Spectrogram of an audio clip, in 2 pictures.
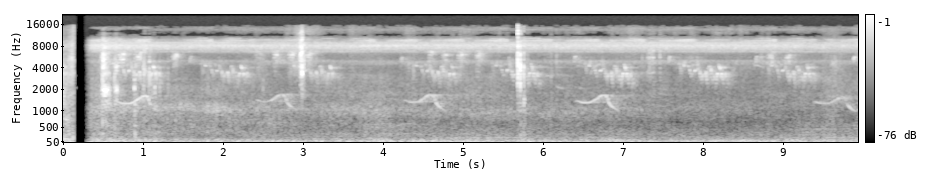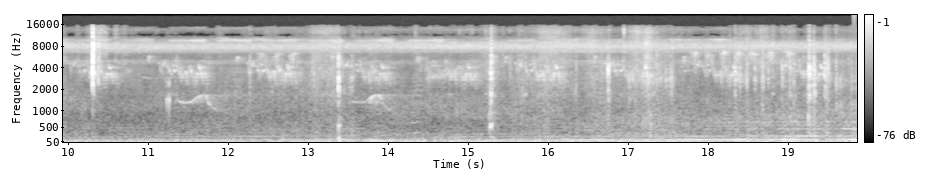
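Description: A bird repeating a short whistled note that rises then falls, about once every second and a half, for the first two-thirds or so, over a steady high hiss and a low outdoor rumble, with a few sharp clicks.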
